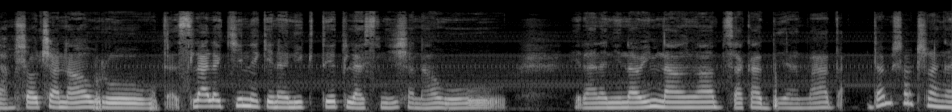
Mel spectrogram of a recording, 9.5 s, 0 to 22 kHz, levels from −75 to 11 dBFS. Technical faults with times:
0.00-9.52 timecode bleed
0.00-9.52 sample clock jitter
3.67-3.70 AAC frame loss with concealment
9.07-9.11 AAC frame loss with concealment

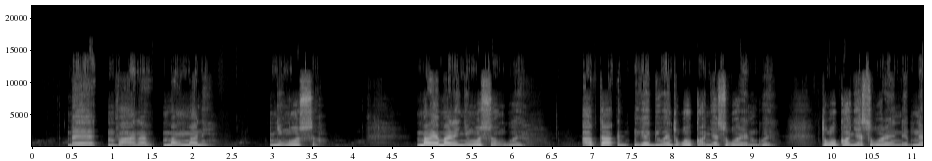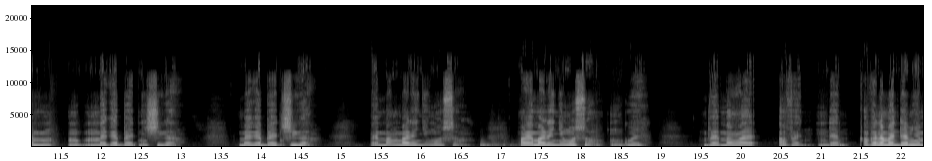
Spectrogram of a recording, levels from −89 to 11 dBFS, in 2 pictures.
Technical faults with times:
0.00-22.28 Bluetooth SBC compression

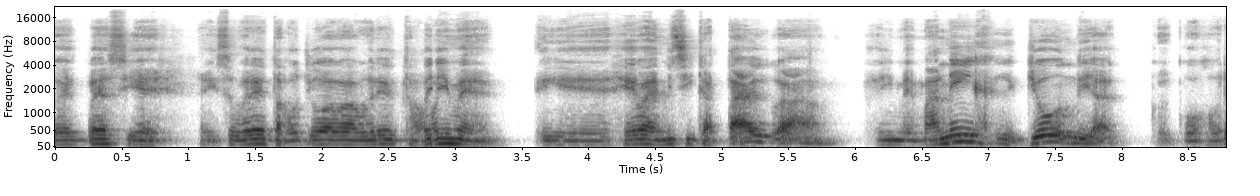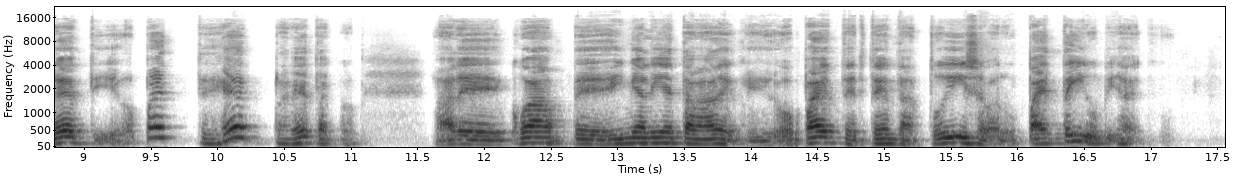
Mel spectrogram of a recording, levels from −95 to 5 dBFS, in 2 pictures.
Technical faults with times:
2.77-2.88 frames out of order
14.31-14.37 frames out of order

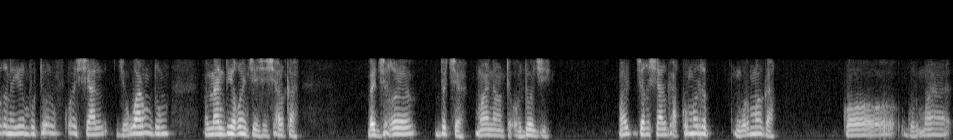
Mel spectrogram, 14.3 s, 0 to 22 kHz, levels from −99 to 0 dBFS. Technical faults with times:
7.52-11.11 AMR rate drop
13.02-14.28 AMR rate drop

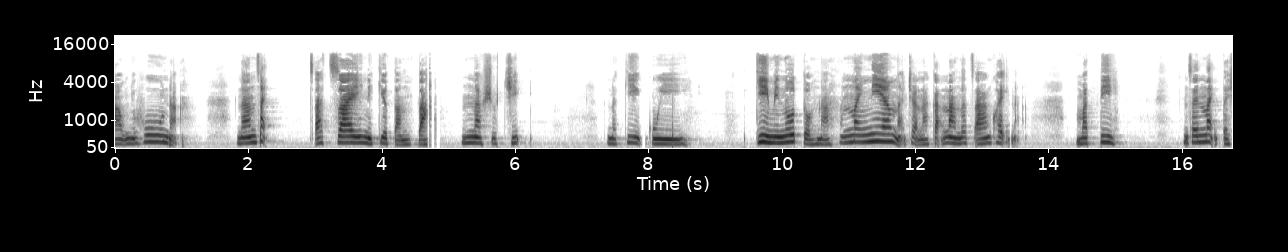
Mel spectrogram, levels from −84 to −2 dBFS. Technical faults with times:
0.00-16.76 low-delay AAC compression
0.79-0.82 AAC frame loss with muting
2.19 CD skip
4.67-4.88 AAC frame loss with muting
7.89-7.96 AAC frame loss with muting
8.36 CD skip
13.41-13.46 AAC frame loss with muting

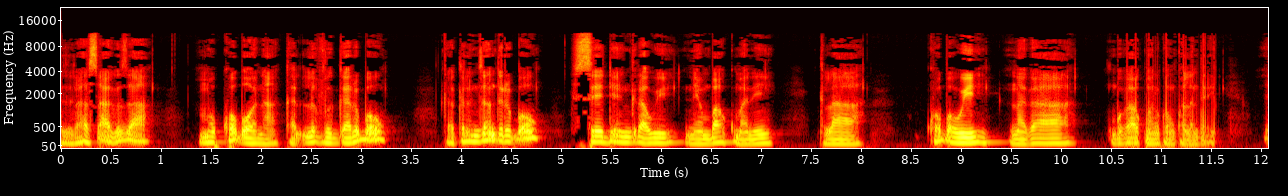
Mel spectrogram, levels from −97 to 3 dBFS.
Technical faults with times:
0.00-12.08 low-bitrate audio saved at a high bitrate
10.61-12.08 block size mismatch (truncated)

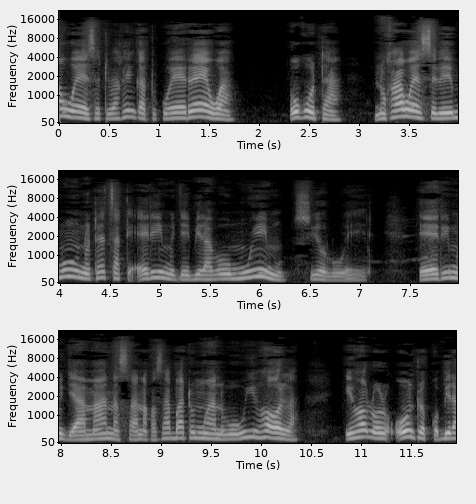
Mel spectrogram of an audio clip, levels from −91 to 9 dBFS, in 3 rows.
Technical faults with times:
0.00-11.96 generation loss

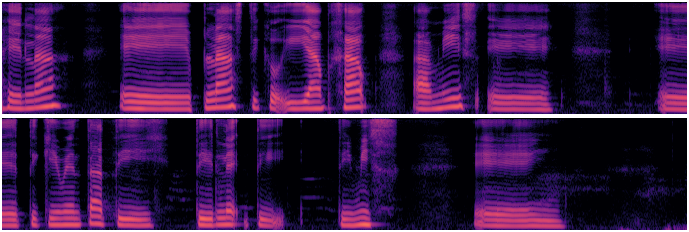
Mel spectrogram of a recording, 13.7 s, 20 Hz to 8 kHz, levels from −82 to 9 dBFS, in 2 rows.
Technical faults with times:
none

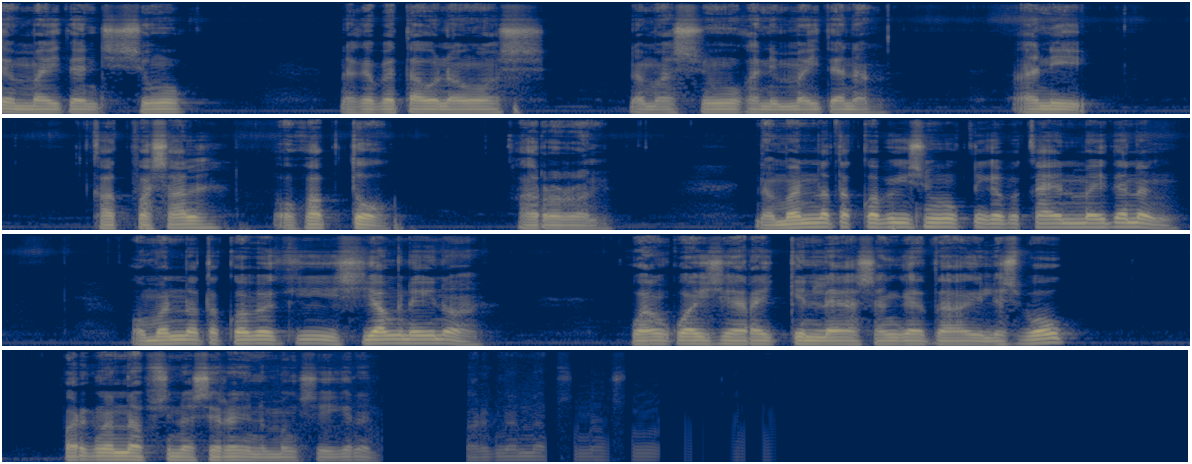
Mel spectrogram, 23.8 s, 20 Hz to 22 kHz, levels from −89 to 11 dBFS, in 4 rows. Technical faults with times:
18.88-23.75 truncation distortion on a fade

